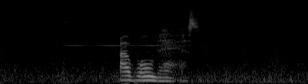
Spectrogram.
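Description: A woman speaks quietly, close by.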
